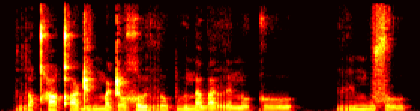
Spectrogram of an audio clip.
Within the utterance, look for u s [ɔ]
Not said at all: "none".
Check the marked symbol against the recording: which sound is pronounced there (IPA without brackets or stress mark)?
ɤ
